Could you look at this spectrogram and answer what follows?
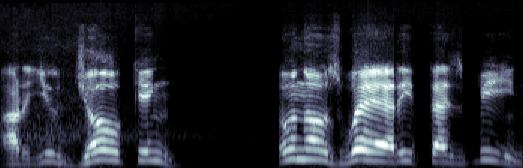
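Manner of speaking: put-on Italian accent. A character answers a request to shake hands, in an Italian-like accent. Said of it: "he has like an Italian-like accent".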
